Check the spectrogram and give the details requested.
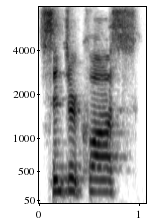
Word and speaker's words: Sinterklaas: Nicholas, which they pronounce Sinterklaas, which becomes Santa Claus.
